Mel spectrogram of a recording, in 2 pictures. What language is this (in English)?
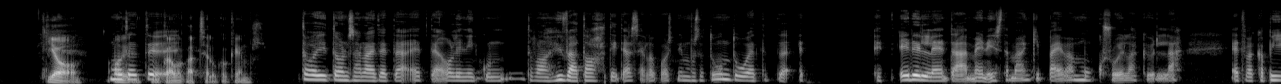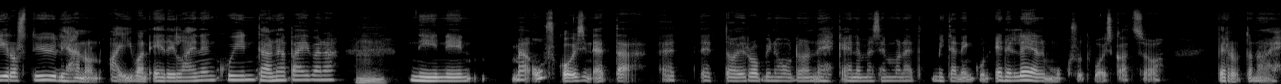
Finnish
